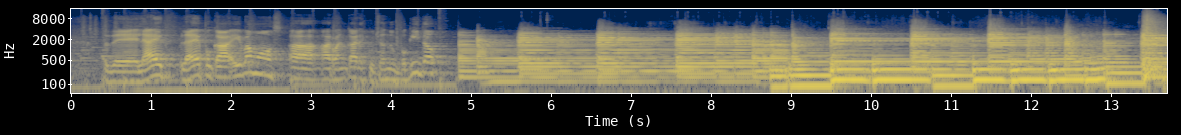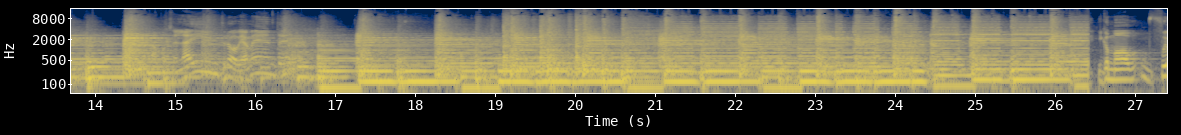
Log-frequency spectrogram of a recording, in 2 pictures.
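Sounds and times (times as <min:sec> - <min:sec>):
speech: 0:00.4 - 0:05.2
1960s Argentine beat rock song intro: 0:04.9 - 0:26.4.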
